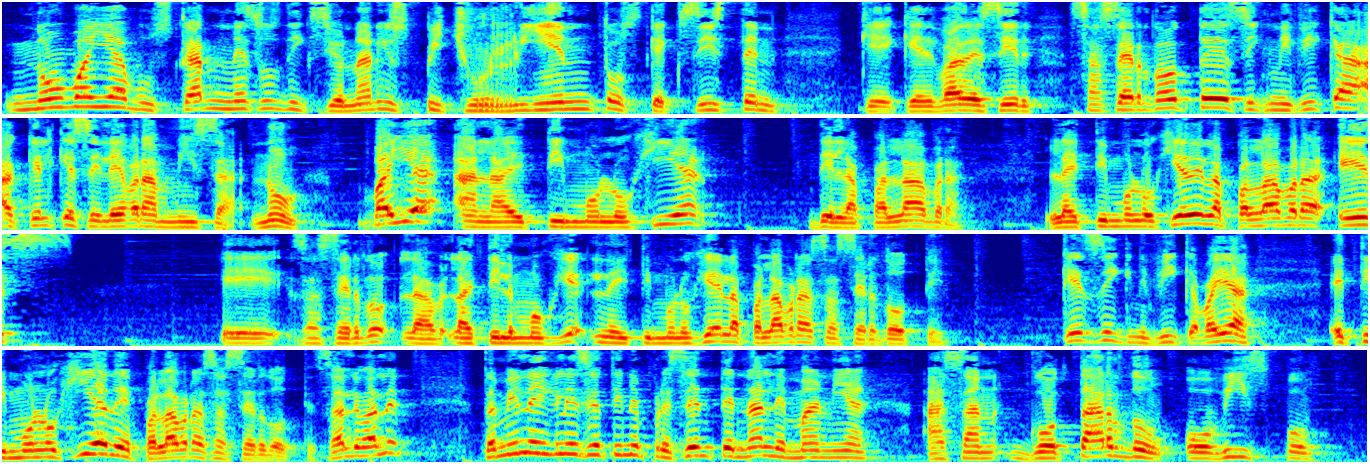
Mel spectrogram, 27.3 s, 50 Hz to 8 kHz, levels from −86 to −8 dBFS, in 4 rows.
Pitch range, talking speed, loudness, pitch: 140-190 Hz, 145 wpm, -19 LUFS, 160 Hz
